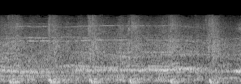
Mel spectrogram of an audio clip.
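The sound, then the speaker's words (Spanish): Football fans cheer and chant in a stadium with flares burning, a loud dense crowd roar pulsing in a steady rhythm as supporters jump together. “Y sigue animando la afición del Recre, sigue animando la afición del San Roque de Lepe, todos saltando, todos alegres, todos contentos.”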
